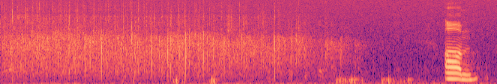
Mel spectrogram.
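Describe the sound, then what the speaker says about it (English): An audience applauds the Asia board at an event, the clapping fading out midway, followed by a few scattered sounds and a brief voice near the end. "so a round of applause for the Asia board, please."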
